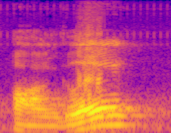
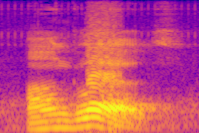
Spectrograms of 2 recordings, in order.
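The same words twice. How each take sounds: First: Rising anglais, S left off; silent S. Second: High, loud anglaise ending in Z. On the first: Teacher leads students in repeating, anglais without S. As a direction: say anglais open-ended for repetition. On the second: Teacher leads students in repeating, anglaise with Z. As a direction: punch anglaise down onto its Z. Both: Shown as a demonstration. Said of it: "just say them with me here".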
